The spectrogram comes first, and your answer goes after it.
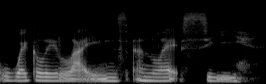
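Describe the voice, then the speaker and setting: With a Scottish accent, a woman speaks at a fairly low pitch. Her tone is relaxed and her intonation fairly even. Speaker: artist. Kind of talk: live art stream. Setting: live stream.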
